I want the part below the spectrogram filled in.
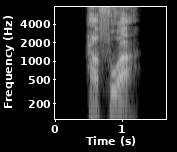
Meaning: A prefix
- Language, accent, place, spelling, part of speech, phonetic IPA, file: German, Germany, Berlin, hervor-, prefix, [hɛɐ̯ˈfoːɐ̯], De-hervor-.ogg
